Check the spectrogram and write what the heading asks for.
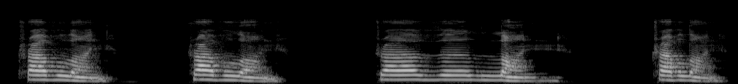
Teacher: you take the letter L and connect it to the second word on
